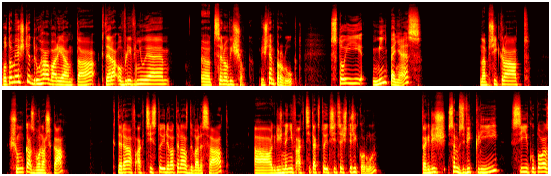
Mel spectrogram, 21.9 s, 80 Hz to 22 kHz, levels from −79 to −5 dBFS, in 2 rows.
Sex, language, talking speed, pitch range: male, Czech, 105 wpm, 140-190 Hz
